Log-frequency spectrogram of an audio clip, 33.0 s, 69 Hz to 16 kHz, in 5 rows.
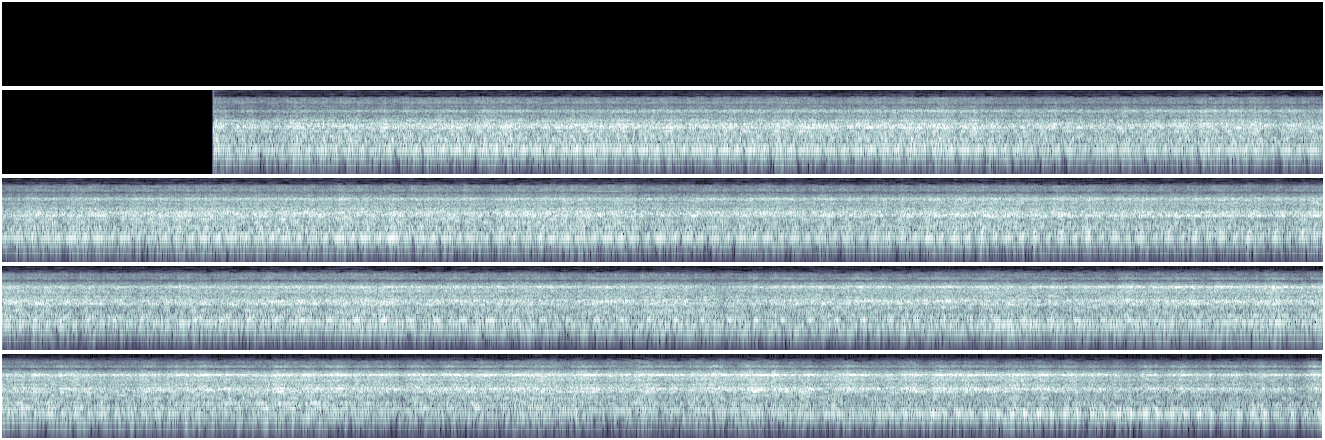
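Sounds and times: model locomotive engine idling: 0:07.7 - 0:33.0.

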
